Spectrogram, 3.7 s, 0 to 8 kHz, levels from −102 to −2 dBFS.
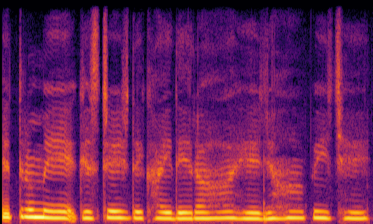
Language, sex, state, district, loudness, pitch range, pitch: Hindi, female, Madhya Pradesh, Bhopal, -13 LUFS, 215-230 Hz, 220 Hz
